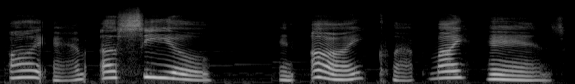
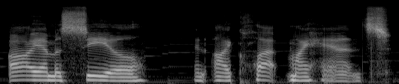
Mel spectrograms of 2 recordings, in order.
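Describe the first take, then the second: First: It is said in a lively, animated voice. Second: It is said in a flat, unanimated voice.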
